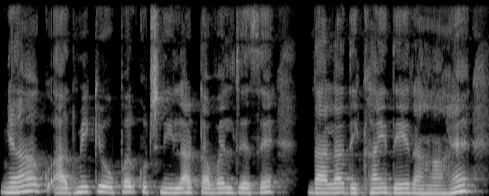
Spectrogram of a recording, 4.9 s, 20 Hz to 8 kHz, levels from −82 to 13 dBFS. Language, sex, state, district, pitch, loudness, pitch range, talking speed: Hindi, female, Karnataka, Bangalore, 190 Hz, -17 LUFS, 180-210 Hz, 160 wpm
